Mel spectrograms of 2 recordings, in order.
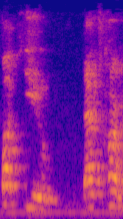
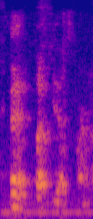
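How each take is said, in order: First: It is said in an angry tone. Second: It is said in a calm tone.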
